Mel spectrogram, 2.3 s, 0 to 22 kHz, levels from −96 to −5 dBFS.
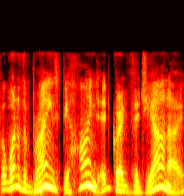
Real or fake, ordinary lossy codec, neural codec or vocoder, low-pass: real; AAC, 32 kbps; none; 7.2 kHz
